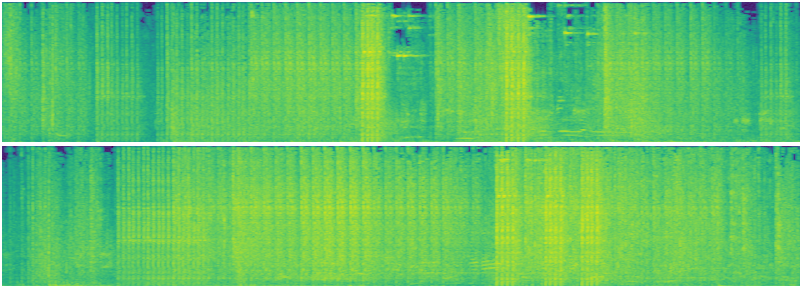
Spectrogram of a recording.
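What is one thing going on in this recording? Automatic gunfire rattles in loud bursts.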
